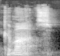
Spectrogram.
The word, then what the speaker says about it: kamats: And that's the long A, kamats, pronounced ah.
